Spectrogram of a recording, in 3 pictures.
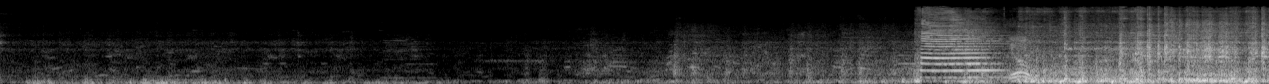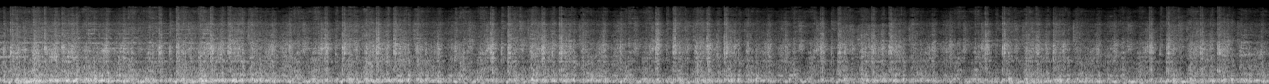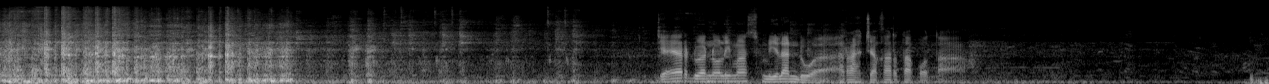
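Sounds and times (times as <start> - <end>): train wheels clattering: 6.7 - 33.9.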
